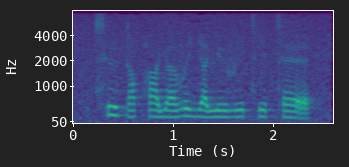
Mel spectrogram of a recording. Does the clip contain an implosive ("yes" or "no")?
no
